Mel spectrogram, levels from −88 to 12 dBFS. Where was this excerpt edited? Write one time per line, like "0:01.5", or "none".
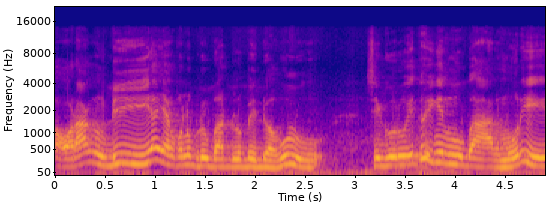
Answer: none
